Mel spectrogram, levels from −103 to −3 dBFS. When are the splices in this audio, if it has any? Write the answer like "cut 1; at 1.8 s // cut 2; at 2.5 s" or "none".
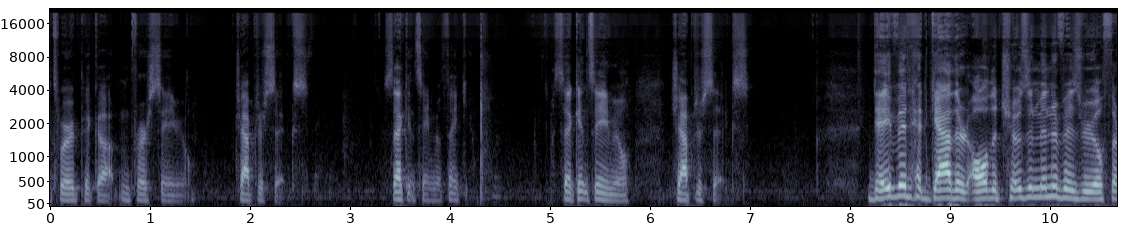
none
